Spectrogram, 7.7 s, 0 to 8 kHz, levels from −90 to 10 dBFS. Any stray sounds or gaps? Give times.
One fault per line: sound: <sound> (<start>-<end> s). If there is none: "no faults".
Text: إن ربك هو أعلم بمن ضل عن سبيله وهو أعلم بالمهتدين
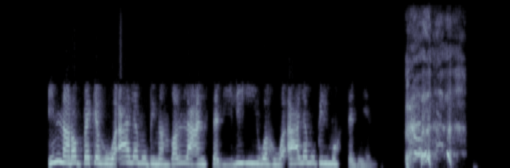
sound: cough (6.1-7.0 s)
